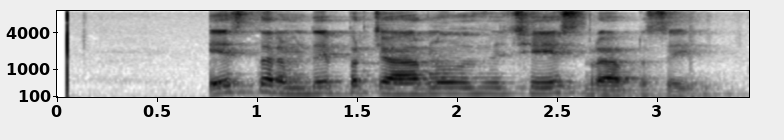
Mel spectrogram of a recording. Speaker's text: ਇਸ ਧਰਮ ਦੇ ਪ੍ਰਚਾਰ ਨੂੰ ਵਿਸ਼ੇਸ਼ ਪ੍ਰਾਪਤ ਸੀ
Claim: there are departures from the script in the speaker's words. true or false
false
